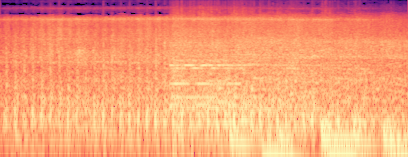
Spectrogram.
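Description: Helicopter rotor beat, a fast even chopping that grows louder, with dramatic trailer music and deep bass hits coming in about halfway.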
